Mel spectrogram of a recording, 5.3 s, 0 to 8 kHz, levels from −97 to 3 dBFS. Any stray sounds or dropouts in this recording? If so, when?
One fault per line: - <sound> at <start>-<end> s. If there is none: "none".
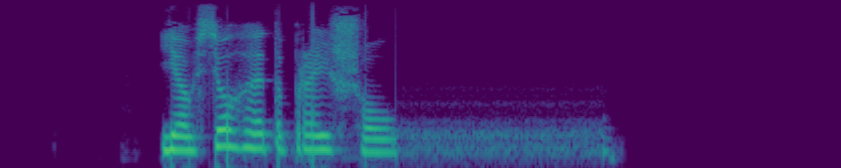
none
